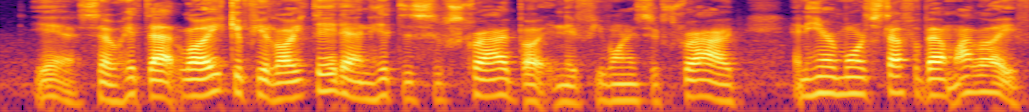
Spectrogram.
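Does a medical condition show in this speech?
Yes: traumatic brain injury; closed head injury from car, cognitive problems; frequent seizures past year, medication being adjusted.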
